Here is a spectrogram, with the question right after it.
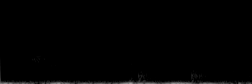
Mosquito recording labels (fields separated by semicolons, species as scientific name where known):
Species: Culex pipiens complex; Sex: female; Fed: unfed; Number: one; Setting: cup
